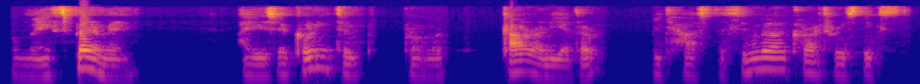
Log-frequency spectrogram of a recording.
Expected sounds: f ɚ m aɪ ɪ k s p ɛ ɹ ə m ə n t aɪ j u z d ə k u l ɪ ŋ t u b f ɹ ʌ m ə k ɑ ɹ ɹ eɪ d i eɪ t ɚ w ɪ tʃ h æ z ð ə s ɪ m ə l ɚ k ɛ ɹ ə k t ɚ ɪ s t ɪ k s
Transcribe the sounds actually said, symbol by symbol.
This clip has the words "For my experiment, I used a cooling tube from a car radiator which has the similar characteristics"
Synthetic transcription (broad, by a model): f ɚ m aɪ ɪ k s p ɛ ɹ ə m ə n t aɪ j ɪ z ə k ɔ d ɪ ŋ t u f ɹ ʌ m ə k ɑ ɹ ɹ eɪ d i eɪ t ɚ w ɪ tʃ h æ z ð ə s ɪ m ə l ɚ k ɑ ɹ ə k t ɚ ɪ s t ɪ k s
